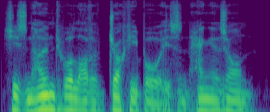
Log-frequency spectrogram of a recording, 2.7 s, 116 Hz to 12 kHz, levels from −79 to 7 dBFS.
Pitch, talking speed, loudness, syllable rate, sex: 95 Hz, 245 wpm, -18 LUFS, 5.2 syllables/s, male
